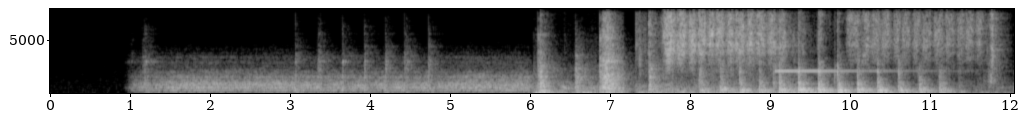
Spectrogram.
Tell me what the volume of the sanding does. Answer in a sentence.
The volume of the sanding goes down.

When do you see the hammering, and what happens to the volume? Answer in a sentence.
You can hear the hammering from 0.9 to 11.4 s, getting louder.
